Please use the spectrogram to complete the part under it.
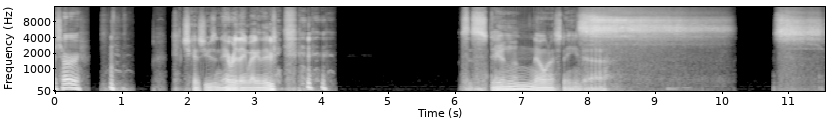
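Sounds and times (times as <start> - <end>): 
speech: 0.0 - 1.0, 1.8 - 4.2, 6.1 - 8.5
person imitating a snake with a hiss through the teeth: 7.9 - 10.2, 10.8 - 11.5.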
